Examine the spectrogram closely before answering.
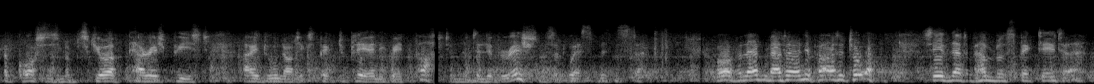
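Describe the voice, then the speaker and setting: An actor playing a humble, earnest English parish priest in a radio play, mild, hesitant and formally wordy. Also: male voice, a little high, moderate pace, natural voice. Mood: humble, chatty. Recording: dull, noisy old radio recording.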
